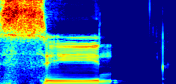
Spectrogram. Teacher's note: সিন অক্ষর সামনের নিচের দাঁতের আগা থেকে শীষ দিয়ে পড়তে হয়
